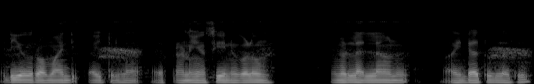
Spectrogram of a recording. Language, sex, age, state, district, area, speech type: Malayalam, male, 18-30, Kerala, Kannur, rural, spontaneous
